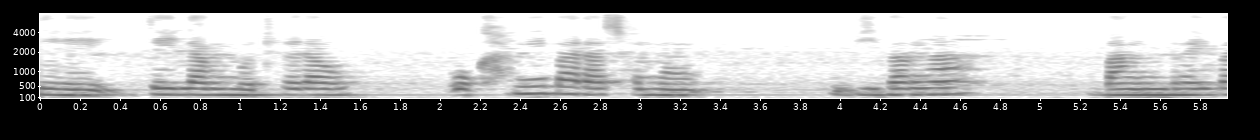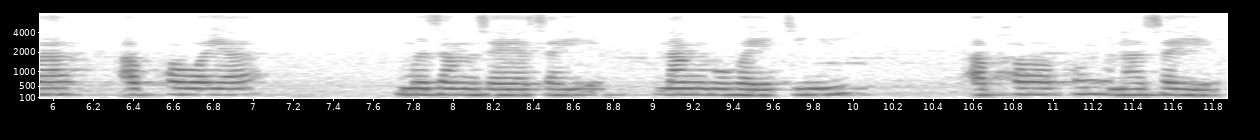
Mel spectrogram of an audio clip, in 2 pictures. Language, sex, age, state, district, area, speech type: Bodo, female, 45-60, Assam, Chirang, rural, spontaneous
